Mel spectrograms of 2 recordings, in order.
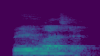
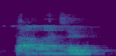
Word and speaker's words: balletic: Your word is Bayletic. Can I please get the definition? Yes, and I'll actually correct my pronunciation here to give you a better pronunciation. Your word is balletic.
